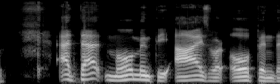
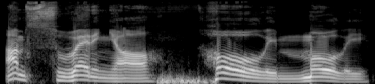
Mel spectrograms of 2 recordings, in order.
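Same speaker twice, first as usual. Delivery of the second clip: ordinary delivery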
